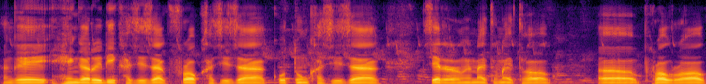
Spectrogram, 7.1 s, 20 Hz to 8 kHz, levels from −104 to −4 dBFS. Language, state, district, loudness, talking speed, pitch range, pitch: Kokborok, Tripura, Dhalai, -19 LUFS, 95 wpm, 85-95 Hz, 90 Hz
